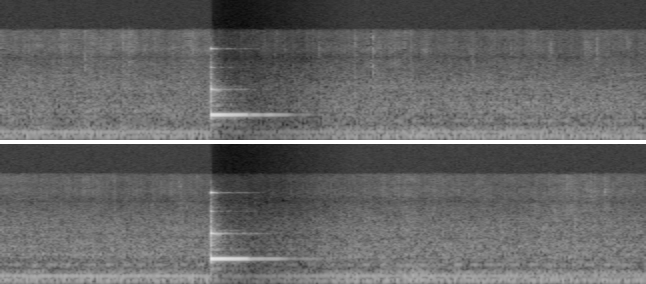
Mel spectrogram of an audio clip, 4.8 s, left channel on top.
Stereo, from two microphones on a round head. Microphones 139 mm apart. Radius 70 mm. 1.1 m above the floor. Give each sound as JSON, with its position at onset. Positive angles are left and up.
{"t": 1.6, "sound": "a doorbell", "side_deg": -15, "distance_m": 1.3}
